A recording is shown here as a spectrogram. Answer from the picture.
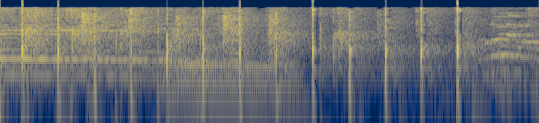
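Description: Sharp hand claps ring out in a quick, steady rhythm, a dozen or so distinct smacks, with a faint sustained tonal hum running underneath, applauding the person running the broadcast booth.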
